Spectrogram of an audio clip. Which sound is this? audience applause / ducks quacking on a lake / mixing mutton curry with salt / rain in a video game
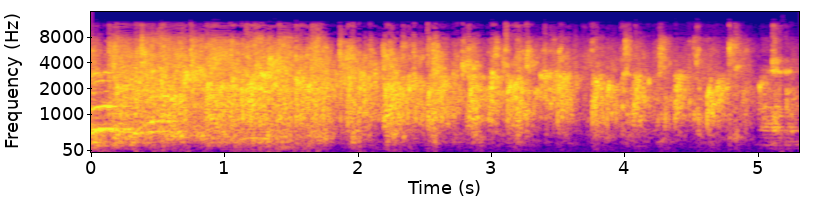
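audience applause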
